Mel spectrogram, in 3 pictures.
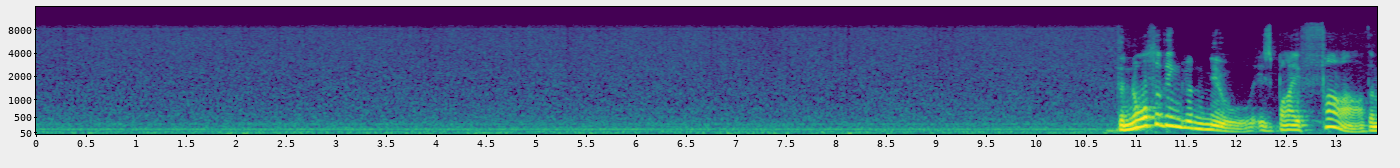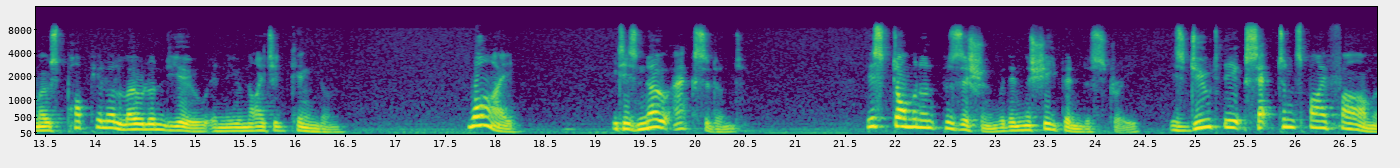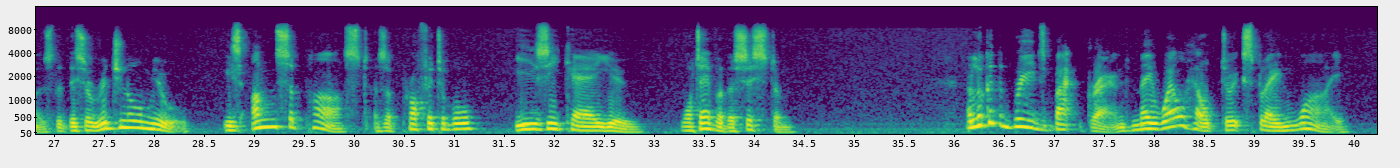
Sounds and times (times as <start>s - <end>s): Speech: 10.8s - 16.6s, 17.8s - 18.3s, 19.2s - 20.6s, 21.7s - 34.5s, 36.1s - 40.0s.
